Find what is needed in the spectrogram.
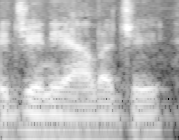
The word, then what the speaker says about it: genealogy: However, it's genealogy, genealogy. And so in my head, I pronounce it, and those rare times when I say it out loud, I say genealogy, so that I can remember that it's spelled with an A, not an O.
